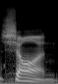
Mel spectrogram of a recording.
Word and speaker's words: Sjón: She also met or Sean, Sean. That's how you pronounce it uh,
